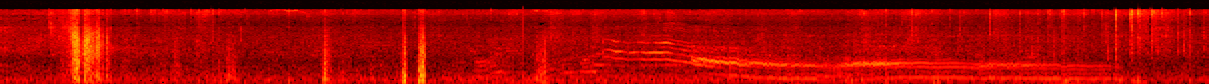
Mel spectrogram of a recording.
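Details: Black stray cat with eye pain that lives in a pagoda, very hungry but scared of another cat: a few sharp knocks, then one long drawn-out harmonic meow that slides down and holds level for about four seconds.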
